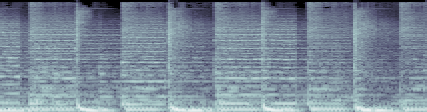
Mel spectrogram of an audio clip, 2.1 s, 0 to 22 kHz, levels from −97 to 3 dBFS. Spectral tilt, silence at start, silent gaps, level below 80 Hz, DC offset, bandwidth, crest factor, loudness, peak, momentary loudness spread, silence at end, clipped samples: -4 dB/octave; 0 s; none; -14 dBFS; under 0.1%; over 20 kHz; 10 dB; -10 LUFS; 0 dBFS; 1 LU; 0 s; under 0.1%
